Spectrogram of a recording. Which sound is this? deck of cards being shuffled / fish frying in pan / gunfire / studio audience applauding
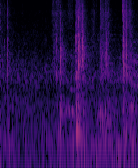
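deck of cards being shuffled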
